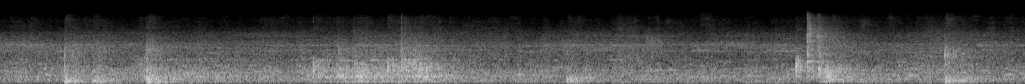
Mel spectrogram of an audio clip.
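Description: Bowling balls rumble down lanes in a large echoing hall.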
